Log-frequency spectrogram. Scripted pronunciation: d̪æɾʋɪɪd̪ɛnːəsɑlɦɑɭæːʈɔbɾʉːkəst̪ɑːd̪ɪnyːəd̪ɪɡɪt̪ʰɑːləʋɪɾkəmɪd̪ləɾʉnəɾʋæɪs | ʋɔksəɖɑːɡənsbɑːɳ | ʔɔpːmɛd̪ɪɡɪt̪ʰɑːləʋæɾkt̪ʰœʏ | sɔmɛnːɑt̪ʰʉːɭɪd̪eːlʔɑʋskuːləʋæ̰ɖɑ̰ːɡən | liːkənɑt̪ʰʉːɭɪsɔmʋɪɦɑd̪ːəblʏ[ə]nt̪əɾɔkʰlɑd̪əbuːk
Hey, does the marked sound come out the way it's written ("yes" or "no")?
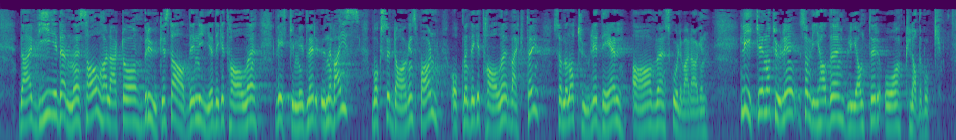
no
